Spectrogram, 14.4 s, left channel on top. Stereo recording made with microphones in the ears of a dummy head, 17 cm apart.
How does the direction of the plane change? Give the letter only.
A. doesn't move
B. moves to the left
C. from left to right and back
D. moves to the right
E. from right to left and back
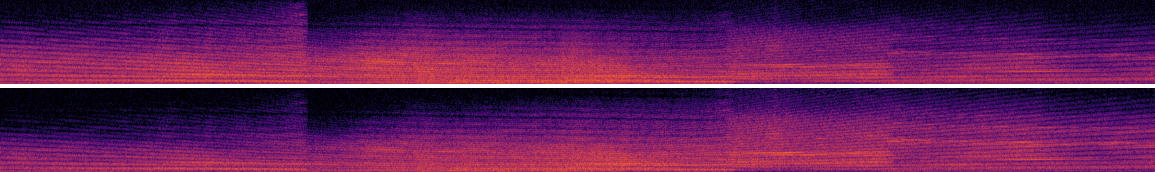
D.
